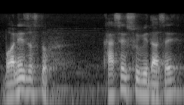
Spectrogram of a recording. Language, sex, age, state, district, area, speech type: Nepali, male, 18-30, West Bengal, Darjeeling, rural, spontaneous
